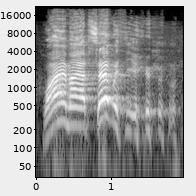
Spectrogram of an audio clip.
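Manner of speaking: loud, high mock-outraged retort; mock exasperation. Upset wife throwing his apology back at him, mock outrage. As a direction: imitate a fed-up wife, loud and incredulous, laughing after.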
